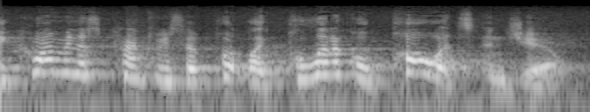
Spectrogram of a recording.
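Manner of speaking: normal talking voice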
